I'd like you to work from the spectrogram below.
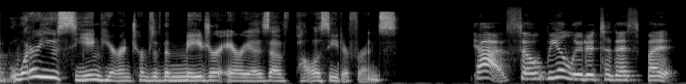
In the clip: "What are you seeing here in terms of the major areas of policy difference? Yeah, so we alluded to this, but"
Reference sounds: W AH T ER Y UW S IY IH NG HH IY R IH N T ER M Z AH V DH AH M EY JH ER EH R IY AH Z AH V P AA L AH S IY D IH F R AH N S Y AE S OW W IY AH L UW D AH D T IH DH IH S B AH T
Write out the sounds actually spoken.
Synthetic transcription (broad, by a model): W AH T ER Y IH S IY IH NG HH IY R IH N T ER M Z AH V DH AH M EY JH ER EH R IY AH Z AH V P AA L AH S IY D IH F R AH N S Y AE S OW W IY AH L UW D AH D T IH DH IH S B AH T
